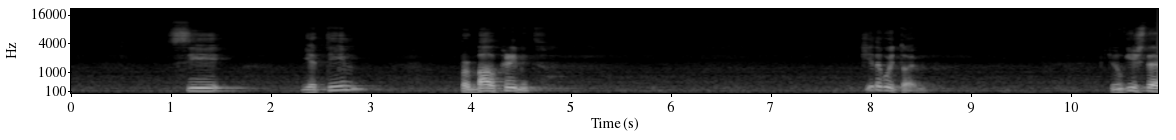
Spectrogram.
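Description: A middle-aged man speaks slowly and firmly into a microphone, with long pauses.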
